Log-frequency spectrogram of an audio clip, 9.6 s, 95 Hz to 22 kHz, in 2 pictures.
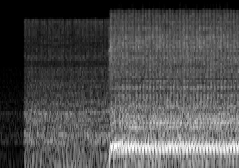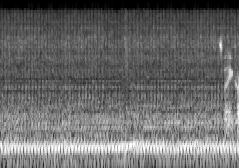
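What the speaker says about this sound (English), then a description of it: "So I think car sitting at idle sounds like a prop plane flying overhead." A 1982 Formula 1 car idles on the grid at Monaco, giving a steady, loud low drone after a quieter start, with no one speaking.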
